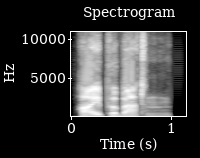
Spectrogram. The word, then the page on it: hyperbaton: British English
